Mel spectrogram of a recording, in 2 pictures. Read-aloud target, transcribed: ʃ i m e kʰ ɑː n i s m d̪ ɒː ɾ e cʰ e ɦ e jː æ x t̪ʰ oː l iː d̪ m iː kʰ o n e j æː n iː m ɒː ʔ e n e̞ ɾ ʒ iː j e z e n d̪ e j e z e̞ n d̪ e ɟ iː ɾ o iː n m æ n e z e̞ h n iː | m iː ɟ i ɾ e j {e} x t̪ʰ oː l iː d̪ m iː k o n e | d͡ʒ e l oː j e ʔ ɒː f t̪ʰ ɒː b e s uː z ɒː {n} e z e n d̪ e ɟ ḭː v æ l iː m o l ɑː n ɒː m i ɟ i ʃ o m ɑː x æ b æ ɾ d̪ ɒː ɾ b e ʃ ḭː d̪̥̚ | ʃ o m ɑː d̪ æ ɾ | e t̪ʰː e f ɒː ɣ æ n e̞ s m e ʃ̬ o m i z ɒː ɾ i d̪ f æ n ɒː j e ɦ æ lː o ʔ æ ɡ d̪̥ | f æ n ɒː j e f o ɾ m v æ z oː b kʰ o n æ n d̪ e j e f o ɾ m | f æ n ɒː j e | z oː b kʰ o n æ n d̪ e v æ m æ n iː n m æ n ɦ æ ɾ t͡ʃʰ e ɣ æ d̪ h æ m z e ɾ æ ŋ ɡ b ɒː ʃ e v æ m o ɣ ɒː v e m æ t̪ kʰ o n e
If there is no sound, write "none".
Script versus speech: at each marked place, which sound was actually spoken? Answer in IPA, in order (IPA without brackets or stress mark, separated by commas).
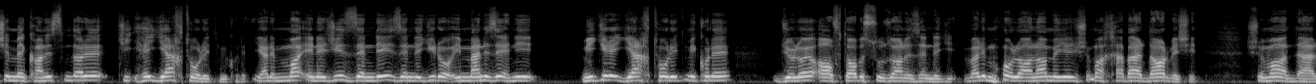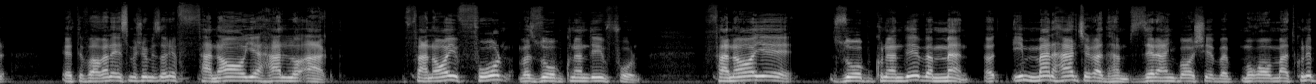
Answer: æ, n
